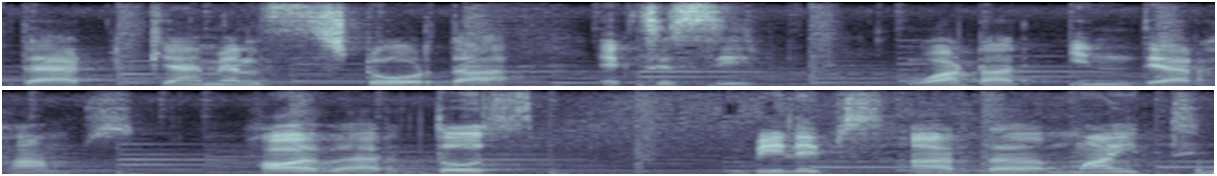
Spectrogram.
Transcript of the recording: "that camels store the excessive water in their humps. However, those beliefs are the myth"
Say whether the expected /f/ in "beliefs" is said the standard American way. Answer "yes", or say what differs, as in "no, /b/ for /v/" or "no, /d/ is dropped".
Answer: no, /p/ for /f/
